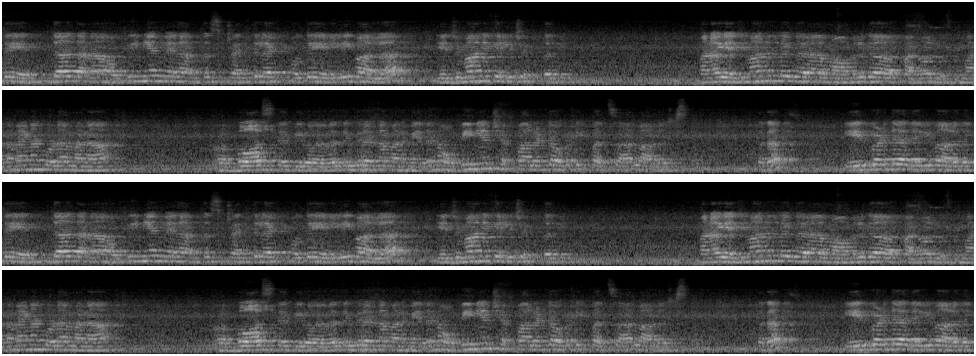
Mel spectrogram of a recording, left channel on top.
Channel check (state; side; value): identical; both; correlation 1.00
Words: ఎంత తన ఒపీనియన్ మీద అంత స్ట్రెంగ్త్ లేకపోతే వెళ్ళి వాళ్ళ యజమానికి వెళ్ళి చెప్తుంది. మన యజమానుల దగ్గర మామూలుగా పనులు, మనమైనా కూడా మన బాస్ దగ్గర ఎవరి దగ్గర మనం ఏదైనా ఒపీనియన్ చెప్పాలంటే 1-10 సార్లు ఆలోచిస్తాం కదా. ఏది పడితే అది వెళ్ళి వాళ్ళ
